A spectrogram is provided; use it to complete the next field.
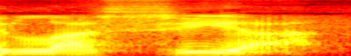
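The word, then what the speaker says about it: la CIA: So the story goes around here they say Lassia instead of CIA. Huh? Um nothing strange about it. That's how it's pronounced when you read it in Spanish.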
